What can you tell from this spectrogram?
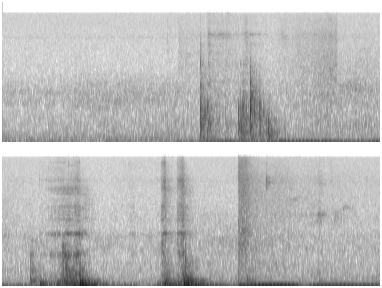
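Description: Plywood parts being handled and fitted together: wood scraping and rubbing against wood, with two heavier knocks about halfway through.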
